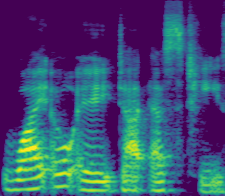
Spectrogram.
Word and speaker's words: yoa.st: It's yoa.st, so it spells Yoast, /update-June-2025.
